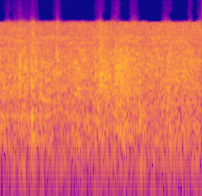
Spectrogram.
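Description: Biscuit packing machine running: a dense, steady mechanical clatter with many small clicks.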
